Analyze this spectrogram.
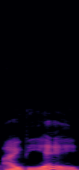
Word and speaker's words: Ida: Because my name is spelled IDA, and in English they'll say Ida, and it's not Ida, it's Ida.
